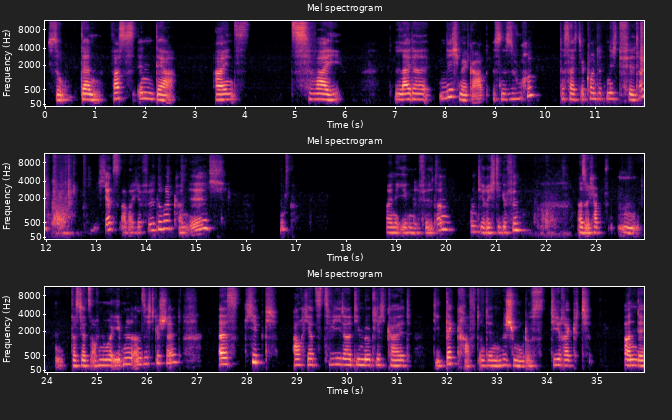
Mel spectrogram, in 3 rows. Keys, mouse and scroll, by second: 10.3 click, 13.5-15.1 typing, 16.5 Return, 20.8 click, 33.7 ctrl+scroll down 2, 34.2 ctrl+scroll down 2, 35.3-35.9 drag.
